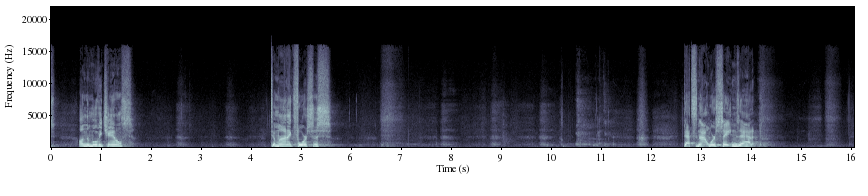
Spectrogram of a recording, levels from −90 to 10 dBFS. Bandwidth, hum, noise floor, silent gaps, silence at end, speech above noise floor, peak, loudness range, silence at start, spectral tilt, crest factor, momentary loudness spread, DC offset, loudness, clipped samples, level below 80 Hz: 16 kHz; none; -58 dBFS; none; 1.75 s; 47 dB; 0 dBFS; 8 LU; 0 s; -4 dB/octave; 18 dB; 26 LU; under 0.1%; -12 LUFS; under 0.1%; -64 dBFS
